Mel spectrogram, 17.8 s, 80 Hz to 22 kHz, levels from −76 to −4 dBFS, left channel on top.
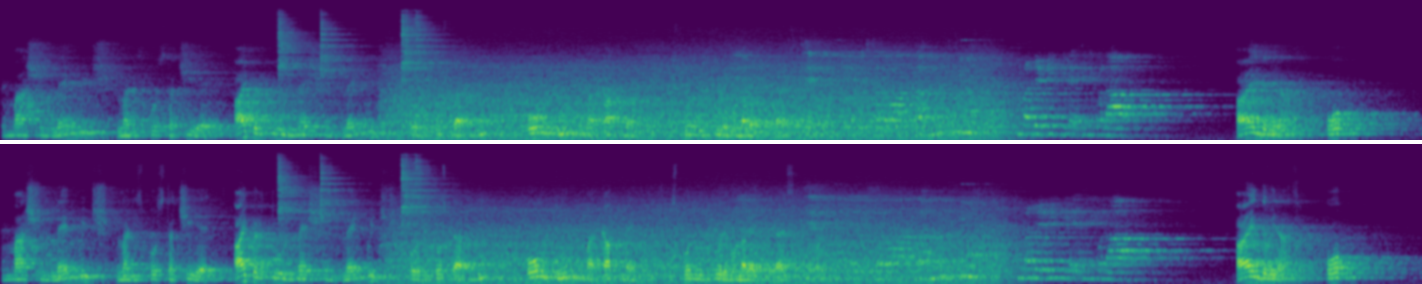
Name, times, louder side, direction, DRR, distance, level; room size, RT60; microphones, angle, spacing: voice 1, 0.0-2.6 2.9-6.1 6.6-10.3 15.4-16.2 16.6-16.7, right 2 dB, 50° right, 3 dB, 0.6 m, -23 dB
sound 1, 2.1-2.2 3.5-4.1 5.0-5.4 6.0-6.5, right 1 dB, 10° right, 0.9 m, -33 dB
sound 2, 4.7-12.4, left 1 dB, 25° left, 1.7 m, -28 dB
voice 2, 8.7-9.4 10.0-14.1, left 1 dB, 75° left, -7 dB, 1.5 m, -29 dB
7.0 x 4.8 x 5.3 m, 2.3 s
head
